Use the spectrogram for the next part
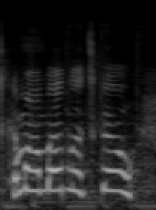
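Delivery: high, bright-pitched encouragement to the dog; motivating voice. Shown as a demonstration. Trainer urging his dog along in a high, motivating voice. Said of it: "talk in a motivating voice".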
